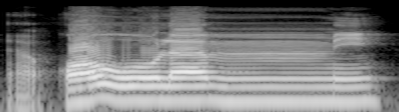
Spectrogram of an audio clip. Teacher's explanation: suara tanwinnya dimasukkan kepada huruf mim sehingga dibaca dengan jelas. Dibaca dengan idgham, yaitu dimasukkan lamnya sambil ditahan di huruf mimnya. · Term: idgham bi gunnah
